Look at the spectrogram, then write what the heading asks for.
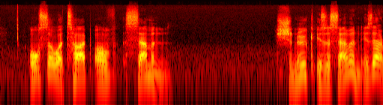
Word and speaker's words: chinook: a bit of it anyway pronounced like she chinook the first nations call it a chinook a storm or that warm wind a chinook cool word shenouk oh it's all dark over on walter peak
